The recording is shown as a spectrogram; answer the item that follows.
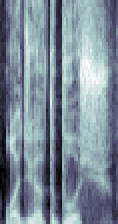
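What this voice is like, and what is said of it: Imitates another person's voice. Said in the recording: “I wish I could do a better Sylvester Stallone impression. You know, John Rambo.”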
